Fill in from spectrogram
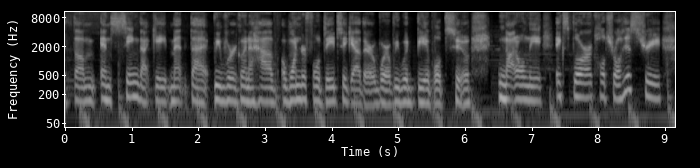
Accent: United States; Growing up in America, I primarily speak English.

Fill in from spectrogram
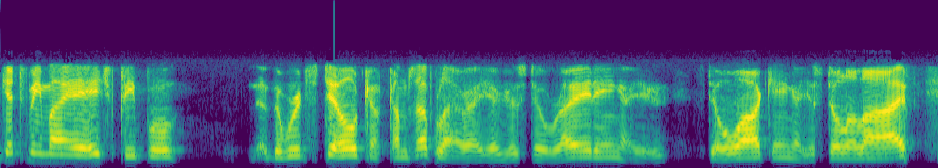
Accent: United States; Well, I grew up on Lincoln Parkway

